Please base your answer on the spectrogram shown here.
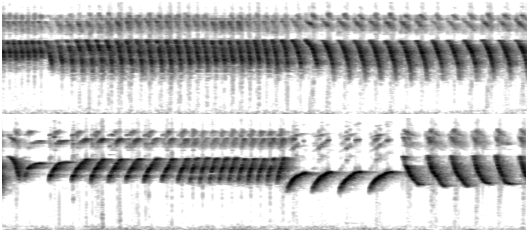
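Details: Canary with a long rolling song, a fast continuous high trill lasting about five seconds, followed by shifting rolls and a set of slower, swooping whistled notes near the end.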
